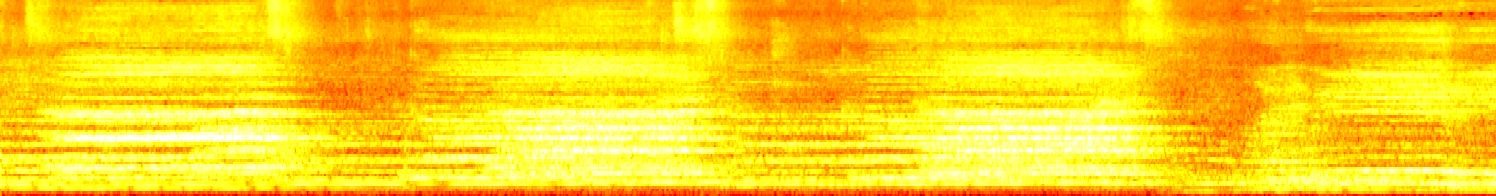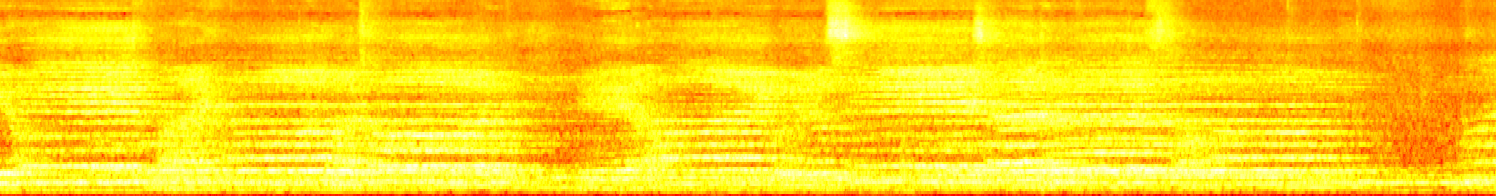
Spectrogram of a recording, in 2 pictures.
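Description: Mixed choir singing an anthem in a church. The first dozen seconds come in phrases with short breaks between them; from about twelve seconds in, the singing fills out lower and runs on more continuously.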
